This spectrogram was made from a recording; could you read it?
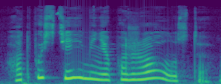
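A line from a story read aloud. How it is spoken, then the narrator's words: Pleading. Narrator (Russian): взмолился карандаш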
